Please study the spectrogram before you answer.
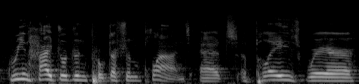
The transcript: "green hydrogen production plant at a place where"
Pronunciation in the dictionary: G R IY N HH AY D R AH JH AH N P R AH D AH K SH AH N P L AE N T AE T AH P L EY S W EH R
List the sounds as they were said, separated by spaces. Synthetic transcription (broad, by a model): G R IY N HH AY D R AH JH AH N P R AH D AH K SH AH N P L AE N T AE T AH P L EY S W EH R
